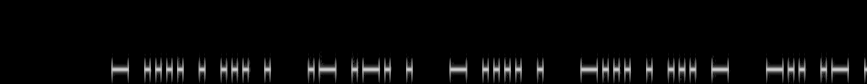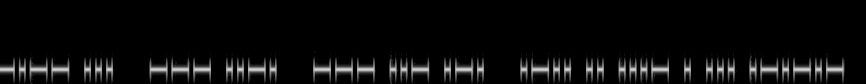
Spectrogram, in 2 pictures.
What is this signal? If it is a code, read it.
Morse code, heard as a keyed tone, about 22 wpm, 700 Hz. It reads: THESE ARE THE BEST DAYS OF OUR LIVES.
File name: practice / 22wpm / Sentences with 2-Word Phrases - 22wpm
